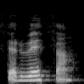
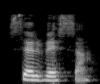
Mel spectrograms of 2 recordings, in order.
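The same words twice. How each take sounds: First: The C and Z sound like th. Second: The C and Z sound like s. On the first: "this is Spain pronunciation" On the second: "If you want to be more Latin American"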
